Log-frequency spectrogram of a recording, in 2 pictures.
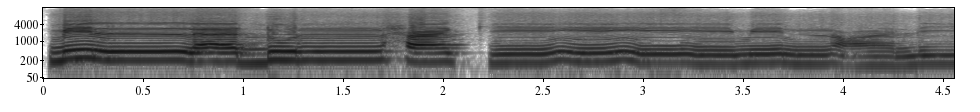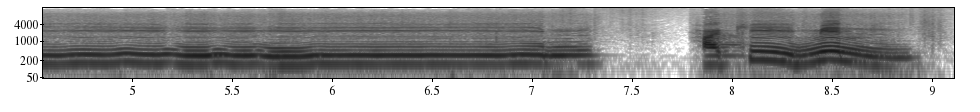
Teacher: Tanwin selari bertemu ain, izhar halki dibaca dengan jelas dan terang.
